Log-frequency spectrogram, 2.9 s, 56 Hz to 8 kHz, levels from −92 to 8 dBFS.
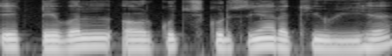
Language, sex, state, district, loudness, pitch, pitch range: Hindi, male, Jharkhand, Ranchi, -14 LUFS, 120 Hz, 115-125 Hz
